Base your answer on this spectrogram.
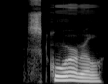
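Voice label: "squirrel", English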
